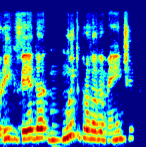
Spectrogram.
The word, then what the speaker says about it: Veda: A pronúncia é veda. Em português, veda, mas em sânscrito, veda. Com o e fechado.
